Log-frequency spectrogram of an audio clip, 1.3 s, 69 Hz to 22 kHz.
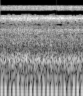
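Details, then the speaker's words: Honda Scoopy eSP 2016 scooter that had sat six months and arrived without an ECU, now running; quick, even putter at steady idle, no stumbling, ticking or rattle; engine running clean. "Itu motornya sudah nyala Coba kita sedikit kasih geberan ya"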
